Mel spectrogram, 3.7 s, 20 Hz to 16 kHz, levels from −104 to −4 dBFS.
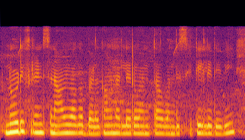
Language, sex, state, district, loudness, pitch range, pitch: Kannada, female, Karnataka, Belgaum, -16 LUFS, 195-220 Hz, 205 Hz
